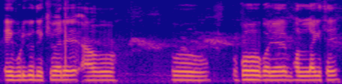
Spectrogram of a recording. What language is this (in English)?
Odia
